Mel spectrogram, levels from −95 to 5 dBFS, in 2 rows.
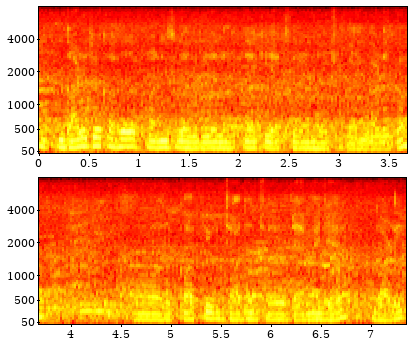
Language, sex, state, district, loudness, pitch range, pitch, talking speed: Hindi, male, Bihar, Katihar, -16 LUFS, 115-130 Hz, 120 Hz, 210 wpm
